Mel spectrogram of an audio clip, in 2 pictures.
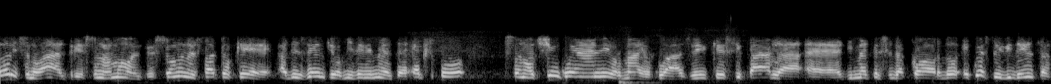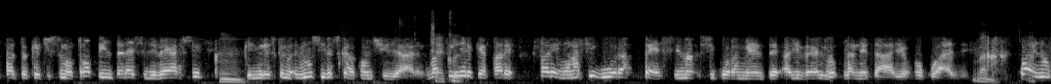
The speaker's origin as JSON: {"language": "Italian", "town": "Milan", "region": "Lombardy", "country": "Italy", "tie": "born or raised there", "said": "Io sono milanese, abito a Milano, nato a Milano, ho 42 anni, sono radicale, dunque lontano dalla cultura cattolica, diciamo, e comunista, sicuramente più liberale."}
